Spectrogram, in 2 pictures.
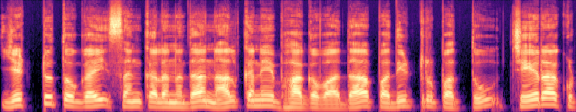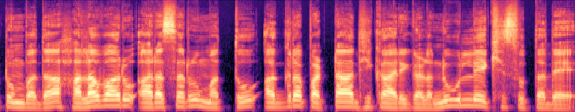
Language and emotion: Kannada, neutral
